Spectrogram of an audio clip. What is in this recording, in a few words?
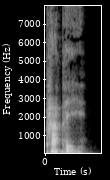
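"pappy", British English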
